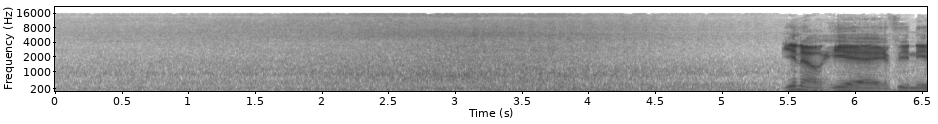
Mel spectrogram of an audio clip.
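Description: A car drives past along a street.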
